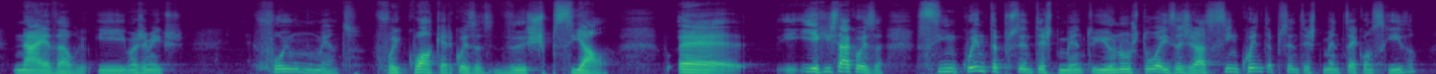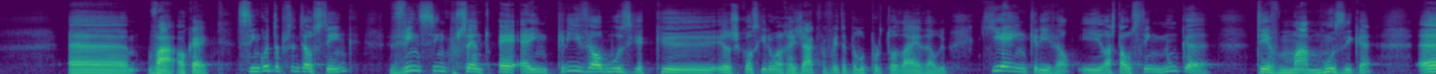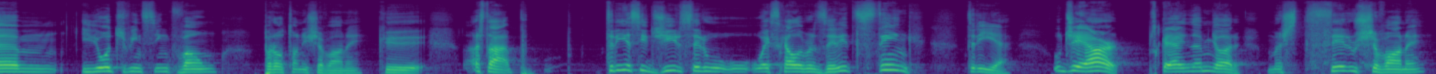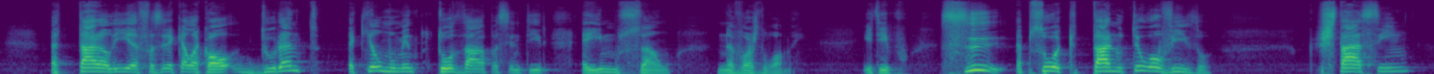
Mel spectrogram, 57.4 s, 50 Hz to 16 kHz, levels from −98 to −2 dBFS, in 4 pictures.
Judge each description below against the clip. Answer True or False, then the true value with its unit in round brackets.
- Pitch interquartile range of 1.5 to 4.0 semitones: False (5.2 semitones)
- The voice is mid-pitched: True (150 Hz)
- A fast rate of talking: False (145 wpm)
